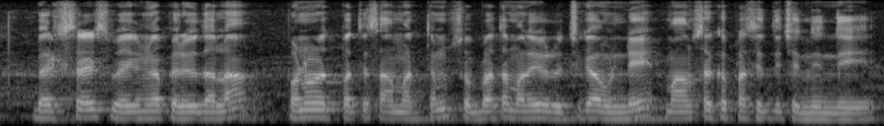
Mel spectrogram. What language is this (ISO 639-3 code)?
tel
